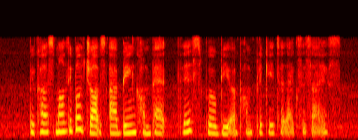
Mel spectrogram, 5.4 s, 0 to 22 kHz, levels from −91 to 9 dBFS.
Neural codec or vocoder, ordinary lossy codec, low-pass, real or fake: vocoder, 44.1 kHz, 128 mel bands every 256 samples, BigVGAN v2; none; 7.2 kHz; fake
